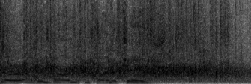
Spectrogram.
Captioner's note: some Applause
